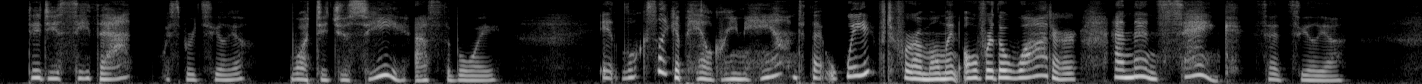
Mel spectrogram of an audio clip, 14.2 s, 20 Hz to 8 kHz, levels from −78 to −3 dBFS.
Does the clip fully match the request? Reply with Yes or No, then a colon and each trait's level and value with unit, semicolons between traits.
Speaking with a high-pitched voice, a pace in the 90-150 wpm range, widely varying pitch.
Yes: high, 215 Hz; slow, 135 wpm; wide, 5.8 semitones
